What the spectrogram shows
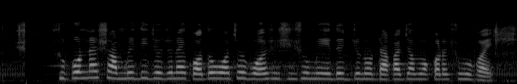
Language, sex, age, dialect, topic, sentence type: Bengali, female, 18-24, Northern/Varendri, banking, question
